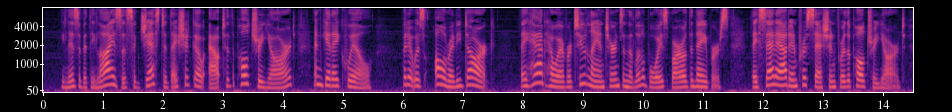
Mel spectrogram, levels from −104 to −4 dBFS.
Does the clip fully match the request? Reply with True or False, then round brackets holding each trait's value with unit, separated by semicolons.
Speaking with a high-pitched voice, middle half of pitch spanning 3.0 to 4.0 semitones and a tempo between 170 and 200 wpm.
False (215 Hz; 4.8 semitones; 175 wpm)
